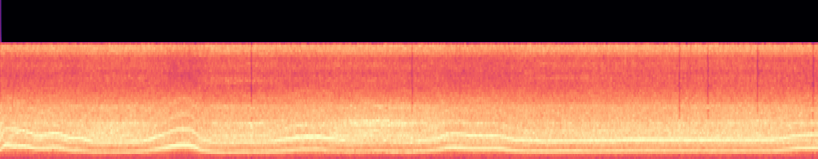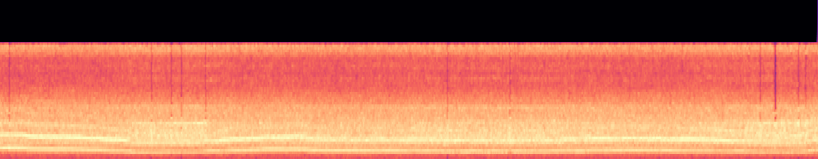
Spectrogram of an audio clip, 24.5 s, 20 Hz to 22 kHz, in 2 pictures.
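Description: Motors and ducted trimmed props of a 3-inch Armattan Gecko cinewhoop quadcopter whining in flight, as heard from its onboard camera. The pitch swings up and down with the throttle, most strongly in the first several seconds, and holds fairly level for most of the rest.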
